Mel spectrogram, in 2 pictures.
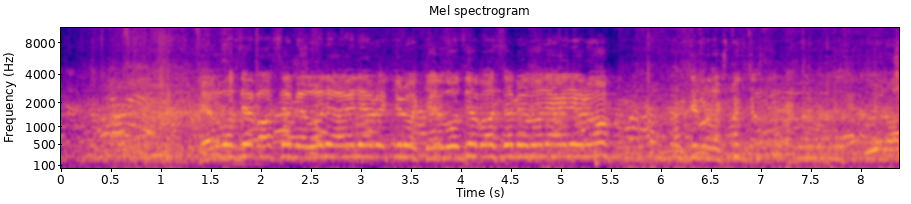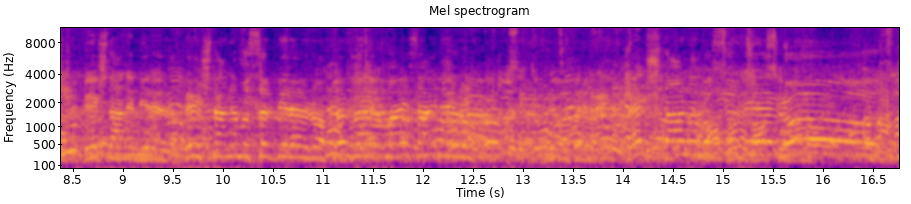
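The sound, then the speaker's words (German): Dense street market crowd babble at the Brunnenmarkt in Vienna, recorded in June 2013, with overlapping customer voices mainly in Turkish, Croatian and German and loud vendor calls ringing out, a continuous busy hubbub with no pauses throughout. “Marktgeschrei und Stimmenwirrwarr. Ein Podcast aufgenommen am wiener Brunnenmarkt im Juni 2013”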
